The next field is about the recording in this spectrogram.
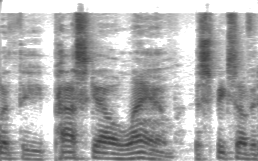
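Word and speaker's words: Πάσχα: And on the flip side, in the Greek, which is New Testament, it's Pascha. Pascha.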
